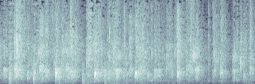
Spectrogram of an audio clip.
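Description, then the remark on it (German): A live audience applauds together, a dense, steady wash of many hands clapping with a faint rhythmic pulse, fairly loud, with no one talking over it. “Das ist, glaube ich, absolut richtig und deswegen absolut richtiger Applaus.”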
